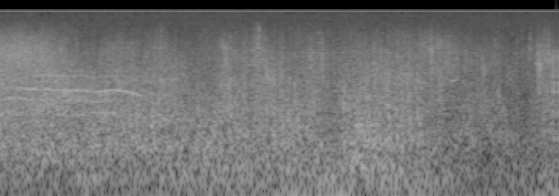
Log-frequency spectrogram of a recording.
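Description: Film sound effects of a large explosion and the fire burning after it: a continuous loud blast noise with a few sharper bangs, easing off slightly near the end.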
